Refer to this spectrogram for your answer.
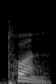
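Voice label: "tuan", pinyin voice, fourth tone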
